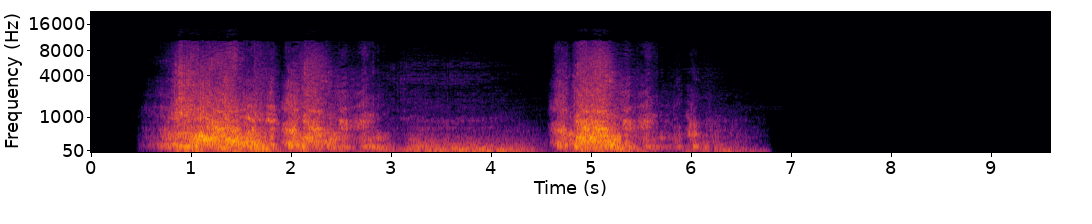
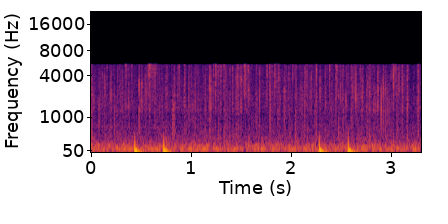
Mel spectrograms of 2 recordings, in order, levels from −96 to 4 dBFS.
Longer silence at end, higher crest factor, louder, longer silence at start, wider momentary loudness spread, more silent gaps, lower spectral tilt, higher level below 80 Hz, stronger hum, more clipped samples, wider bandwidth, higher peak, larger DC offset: first, 3.1 s vs 0 s; about the same, 20 dB vs 18 dB; first, -23 LUFS vs -34 LUFS; first, 0.65 s vs 0 s; first, 21 LU vs 9 LU; neither; second, -7 dB/octave vs -8.5 dB/octave; second, -42 dBFS vs -30 dBFS; neither; neither; first, 11 kHz vs 5.8 kHz; first, -8 dBFS vs -12 dBFS; neither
